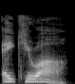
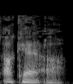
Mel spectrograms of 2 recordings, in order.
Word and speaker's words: Acura: It's pronounced AQR, not a r.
